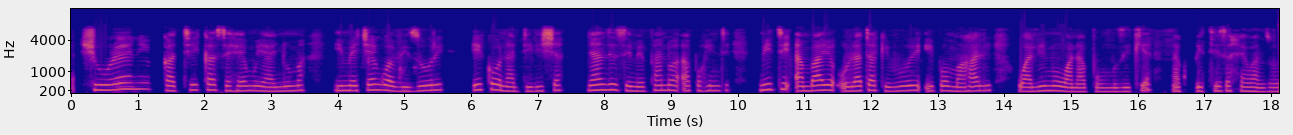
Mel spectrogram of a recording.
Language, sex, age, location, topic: Swahili, female, 25-35, Kisii, education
